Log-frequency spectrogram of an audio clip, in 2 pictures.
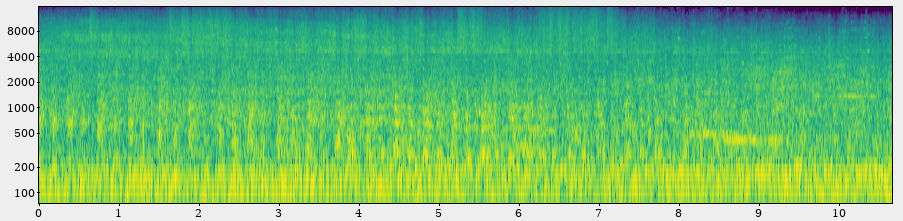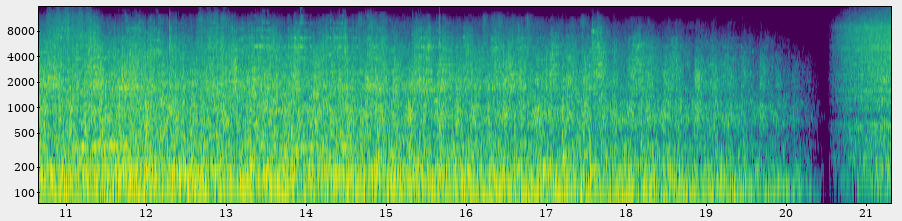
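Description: A steam switcher locomotive chugs hard as it pulls away.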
